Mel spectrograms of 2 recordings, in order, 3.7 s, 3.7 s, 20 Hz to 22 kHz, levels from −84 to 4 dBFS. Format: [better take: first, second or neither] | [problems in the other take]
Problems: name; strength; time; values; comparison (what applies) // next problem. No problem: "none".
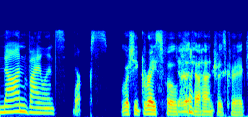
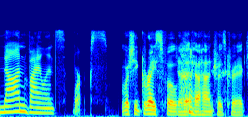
second | noise reduction (neural mask model Resemble Enhance denoiser)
